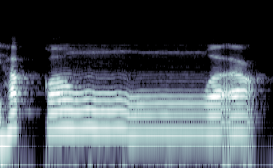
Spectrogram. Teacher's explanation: Kalau pilih untuk sambung jadi haqqan wa'a. Jadi kena baca dengan wajah idgham bi gunnah. Tanwin bertemu waw.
